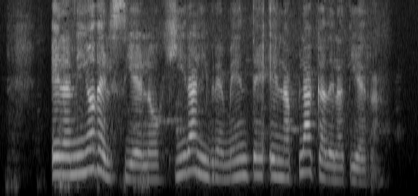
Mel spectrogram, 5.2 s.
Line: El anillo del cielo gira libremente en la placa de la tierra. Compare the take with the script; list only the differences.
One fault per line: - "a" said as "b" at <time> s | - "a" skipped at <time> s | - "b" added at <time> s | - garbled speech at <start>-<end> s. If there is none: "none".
none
